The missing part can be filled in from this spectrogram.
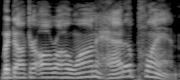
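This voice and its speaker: A man's voice: a little high, normal speed, background noise. A man working as a television news reporter, narrating a scripted feature story.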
